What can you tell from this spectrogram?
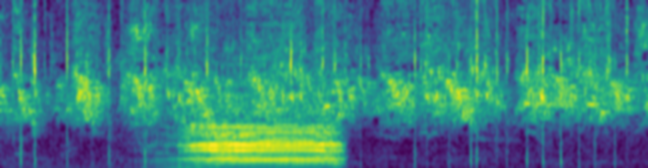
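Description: A cow moos once: a long, low call that swells and rises in pitch about a second in, then stops abruptly after about two and a half seconds. Scattered light clicks and faint high bird chirping are heard behind it.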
